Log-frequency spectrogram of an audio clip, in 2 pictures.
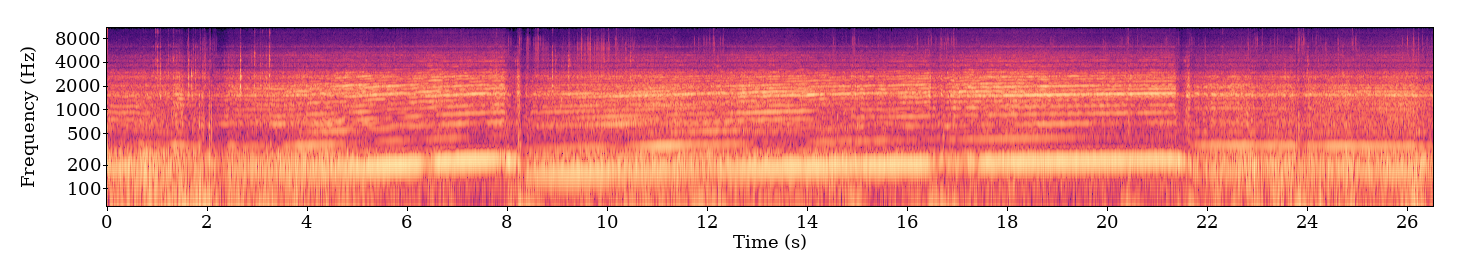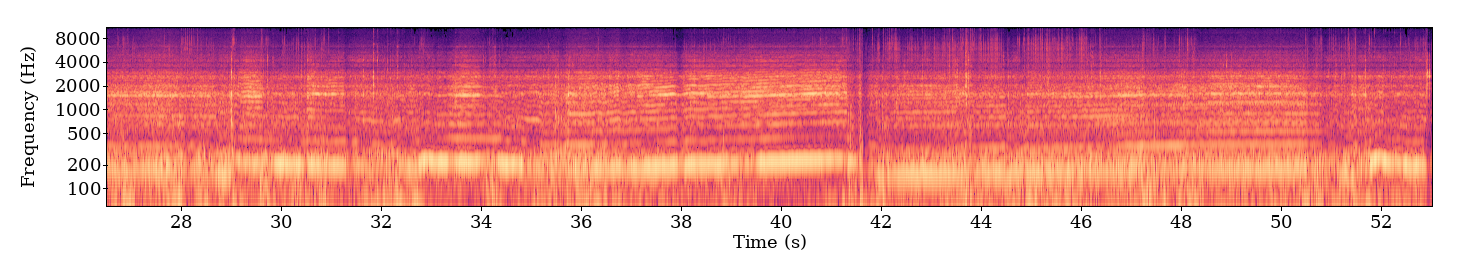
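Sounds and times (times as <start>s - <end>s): race car engine revving: 0.0s - 53.0s.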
